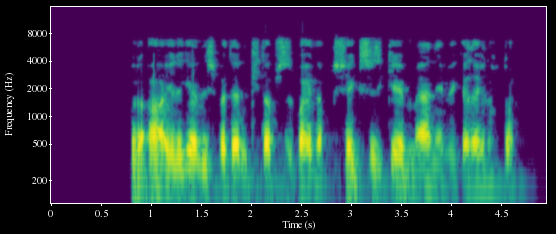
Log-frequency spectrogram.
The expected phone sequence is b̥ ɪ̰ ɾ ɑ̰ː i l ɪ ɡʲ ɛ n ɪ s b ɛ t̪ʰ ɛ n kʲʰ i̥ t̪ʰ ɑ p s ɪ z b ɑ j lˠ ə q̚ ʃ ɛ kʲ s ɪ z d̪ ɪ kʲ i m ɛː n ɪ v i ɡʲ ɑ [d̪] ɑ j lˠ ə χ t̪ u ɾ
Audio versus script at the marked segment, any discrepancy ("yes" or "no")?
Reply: no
